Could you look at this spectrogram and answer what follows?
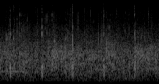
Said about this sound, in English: So that's my Mother's Day deal. I really got some applause there.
